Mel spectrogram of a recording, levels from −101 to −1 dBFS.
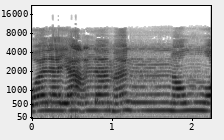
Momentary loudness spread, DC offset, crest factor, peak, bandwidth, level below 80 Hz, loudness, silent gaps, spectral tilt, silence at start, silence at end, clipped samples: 9 LU; under 0.1%; 14 dB; 0 dBFS; 10.5 kHz; -56 dBFS; -13 LUFS; none; -1 dB/octave; 0 s; 0 s; under 0.1%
